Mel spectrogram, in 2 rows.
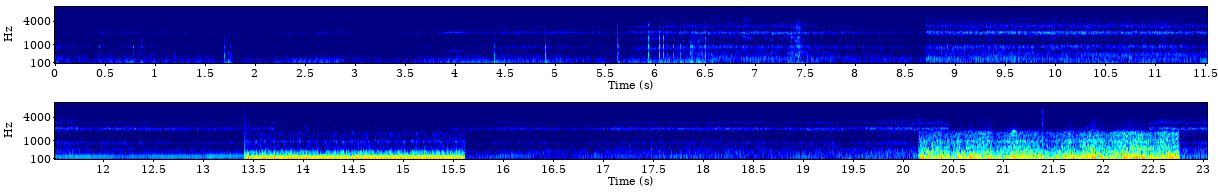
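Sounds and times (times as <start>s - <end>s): off-road engines in mud: 0.0s - 23.0s
loud low engine drone: 13.4s - 15.6s, 20.2s - 22.8s.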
